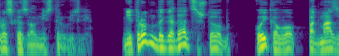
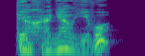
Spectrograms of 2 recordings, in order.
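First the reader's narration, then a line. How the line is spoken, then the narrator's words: Quiet question. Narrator (Russian): тихо спросил Джордж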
